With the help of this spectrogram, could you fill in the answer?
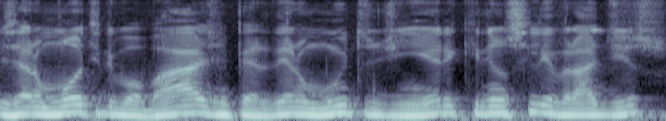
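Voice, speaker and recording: A man is speaking. His pace is fairly quick. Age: 60s. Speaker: media company executive. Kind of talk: interview. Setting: studio. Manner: halting.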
